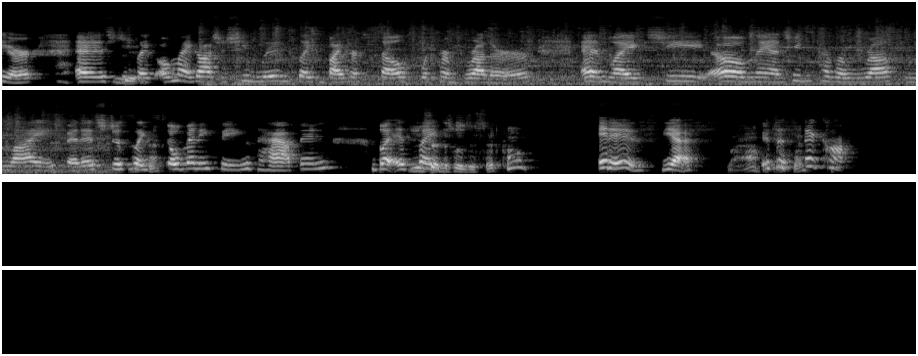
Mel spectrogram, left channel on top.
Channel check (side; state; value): right; silent; digital silence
